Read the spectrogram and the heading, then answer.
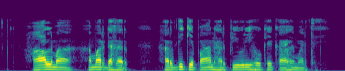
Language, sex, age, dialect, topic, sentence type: Chhattisgarhi, male, 25-30, Eastern, agriculture, question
